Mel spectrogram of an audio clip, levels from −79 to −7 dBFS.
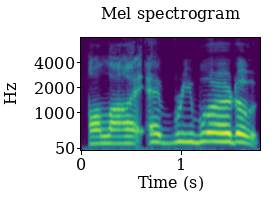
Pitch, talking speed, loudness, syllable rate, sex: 205 Hz, 165 wpm, -15 LUFS, 4.4 syllables/s, male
